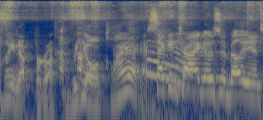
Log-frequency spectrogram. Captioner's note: chuckling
